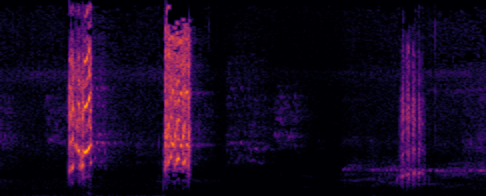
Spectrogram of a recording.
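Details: Yellow-sided conure parrot producing two loud grating squawks in quick succession, then a softer rough call mixed with a thin steady whistle.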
